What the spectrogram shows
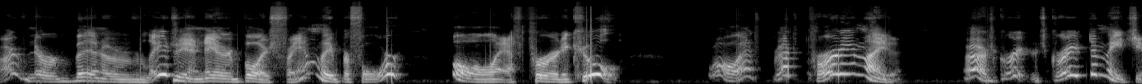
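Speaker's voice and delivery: high swooping puppet-style voice. Speaker imitating a man they called a family legend greeting them, Kermit the Frog-like voice. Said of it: "this is what he sounded like".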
